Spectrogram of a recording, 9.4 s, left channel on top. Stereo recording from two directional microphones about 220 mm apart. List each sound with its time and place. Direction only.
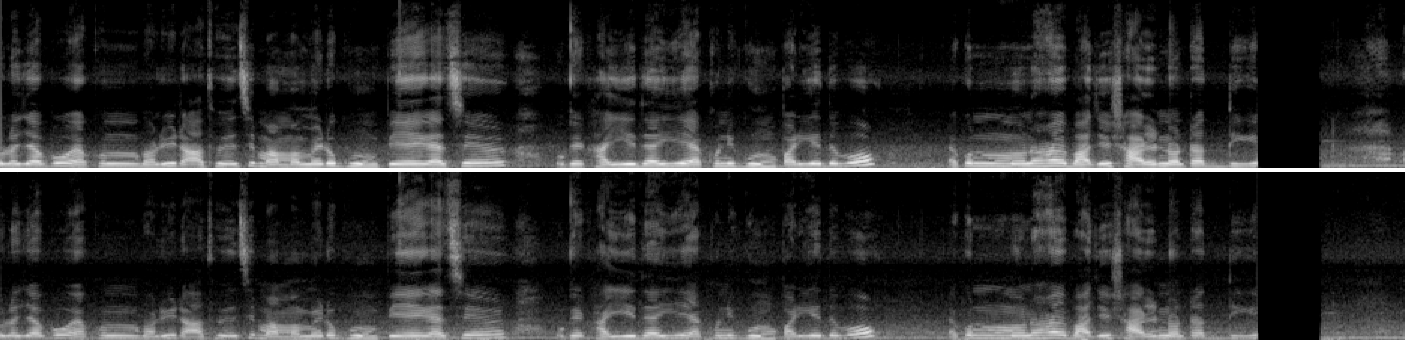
0.0 s speech: 20° left (ahead or behind)
0.7 s a woman's voice: 10° left (ahead or behind)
